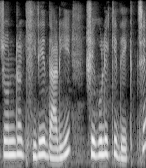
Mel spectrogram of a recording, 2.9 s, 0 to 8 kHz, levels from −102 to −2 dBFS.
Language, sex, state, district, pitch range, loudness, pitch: Bengali, female, West Bengal, North 24 Parganas, 215-255 Hz, -15 LUFS, 245 Hz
